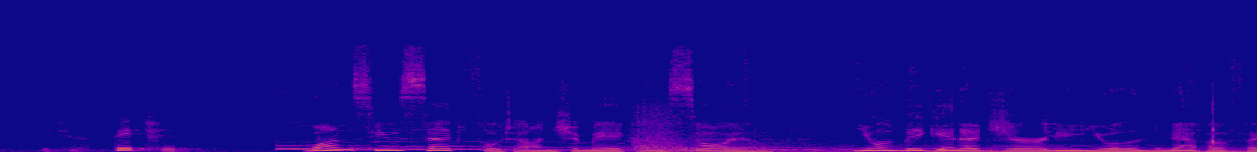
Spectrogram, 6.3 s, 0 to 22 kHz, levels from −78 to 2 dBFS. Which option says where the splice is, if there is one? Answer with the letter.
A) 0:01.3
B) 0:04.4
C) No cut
A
